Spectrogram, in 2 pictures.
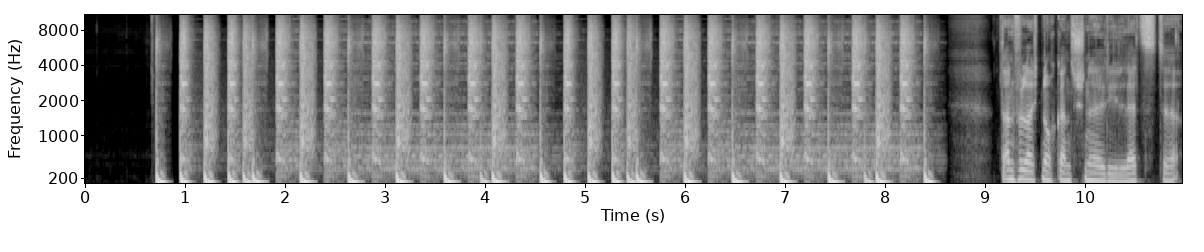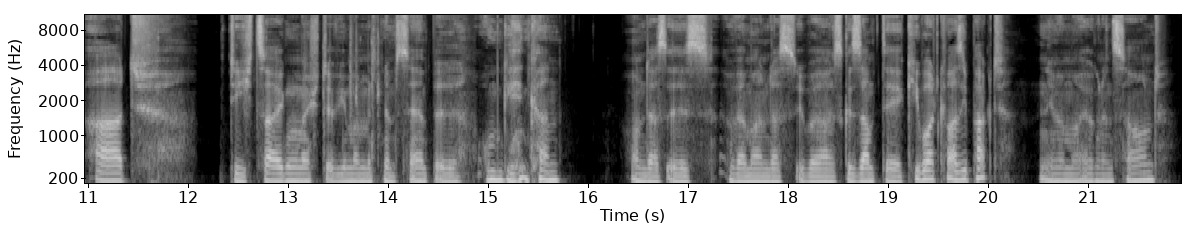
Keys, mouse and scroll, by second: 0.0-0.6 typing, 2.0 click, 9.3-9.8 scroll down 2, 10.9 ctrl+shift+scroll up 1, 11.6-12.3 shift+scroll up 1, 12.3 click, 12.8-14.3 typing, 15.1 click, 21.1 click.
